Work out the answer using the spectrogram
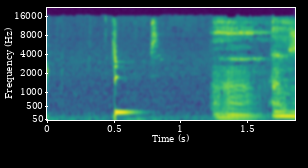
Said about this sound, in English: But we start off every bottle with a cork pop. So that's how we're gonna start. Nice and close, sir.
